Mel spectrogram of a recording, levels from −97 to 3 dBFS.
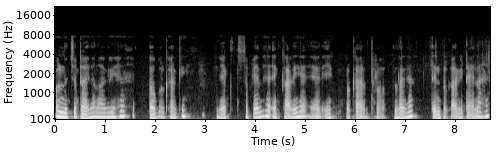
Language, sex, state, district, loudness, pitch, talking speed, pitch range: Marwari, male, Rajasthan, Churu, -16 LUFS, 160 Hz, 180 wpm, 145-175 Hz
